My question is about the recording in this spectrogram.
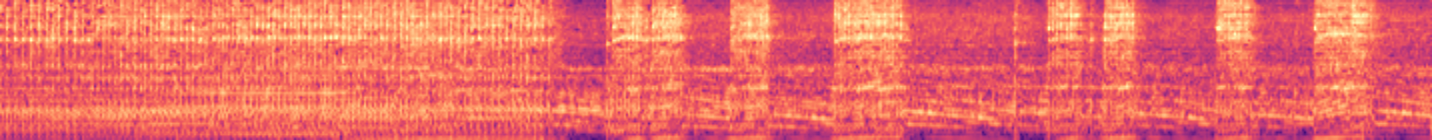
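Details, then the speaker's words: Old neglected Homelite chainsaw, previously seized and left outdoors, first start on fresh race-fuel mix without bar and chain: buzzy two-stroke note holding steady, blipping up and down with throttle cleanly; running healthy. "I guess next thing to do is get a bar on it a chain and see what it does actually sounds really healthy good news"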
